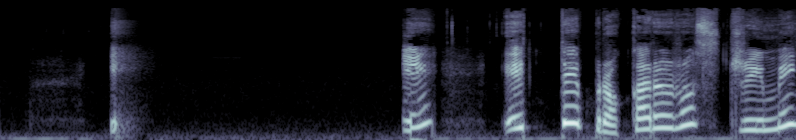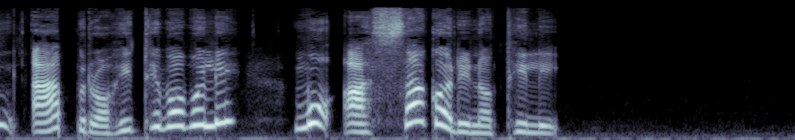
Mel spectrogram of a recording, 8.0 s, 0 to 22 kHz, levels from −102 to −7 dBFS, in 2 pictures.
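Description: From 0.57 to 2.07 s the speech smears into a fading buzz or hiss, then 0.18 s of silence, and 1.24 s never returns, likely a long network dropout. From 2.15 to 6.35 s the speech runs faster at unchanged pitch, 104% speed: a jitter buffer speed-up trimming pitch-period pieces, roughly a fifth of a second in total.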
